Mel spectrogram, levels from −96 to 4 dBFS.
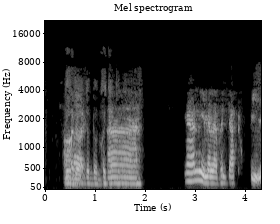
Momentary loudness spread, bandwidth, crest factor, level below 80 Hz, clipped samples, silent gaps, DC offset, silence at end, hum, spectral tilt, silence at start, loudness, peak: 10 LU; 11.5 kHz; 16 dB; -64 dBFS; under 0.1%; 1.99-2.09 s, 2.15-2.45 s, 2.60-2.75 s, 4.06-4.10 s; under 0.1%; 0 s; none; -7.5 dB/octave; 0.4 s; -26 LUFS; -10 dBFS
